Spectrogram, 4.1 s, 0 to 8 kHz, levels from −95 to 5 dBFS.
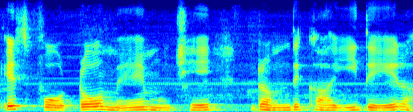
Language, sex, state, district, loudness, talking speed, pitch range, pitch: Hindi, female, Madhya Pradesh, Katni, -19 LUFS, 115 wpm, 170-195 Hz, 180 Hz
